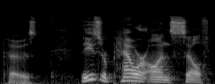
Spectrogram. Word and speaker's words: POST: for a reason but mostly usually it's pronounced post these are power on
